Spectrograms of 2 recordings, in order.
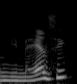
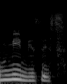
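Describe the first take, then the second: First: The word ends with an 'e' vowel sound. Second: The word ends with an 'is' sound. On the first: "Existem duas formas de pronúncia" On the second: "Existem duas formas de pronúncia"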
